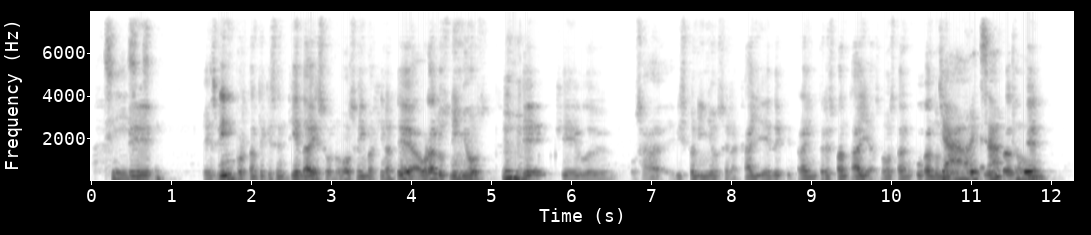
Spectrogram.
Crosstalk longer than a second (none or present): present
